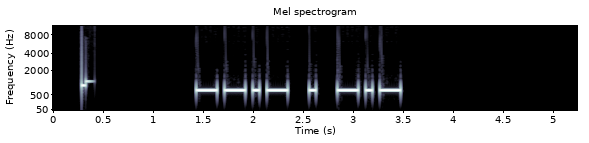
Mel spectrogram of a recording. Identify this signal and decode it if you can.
Morse code, heard as a keyed tone, about 17 wpm, 700 Hz. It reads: QEK
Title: USA Call Sign Postfixes - 3 Letters 17wpm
